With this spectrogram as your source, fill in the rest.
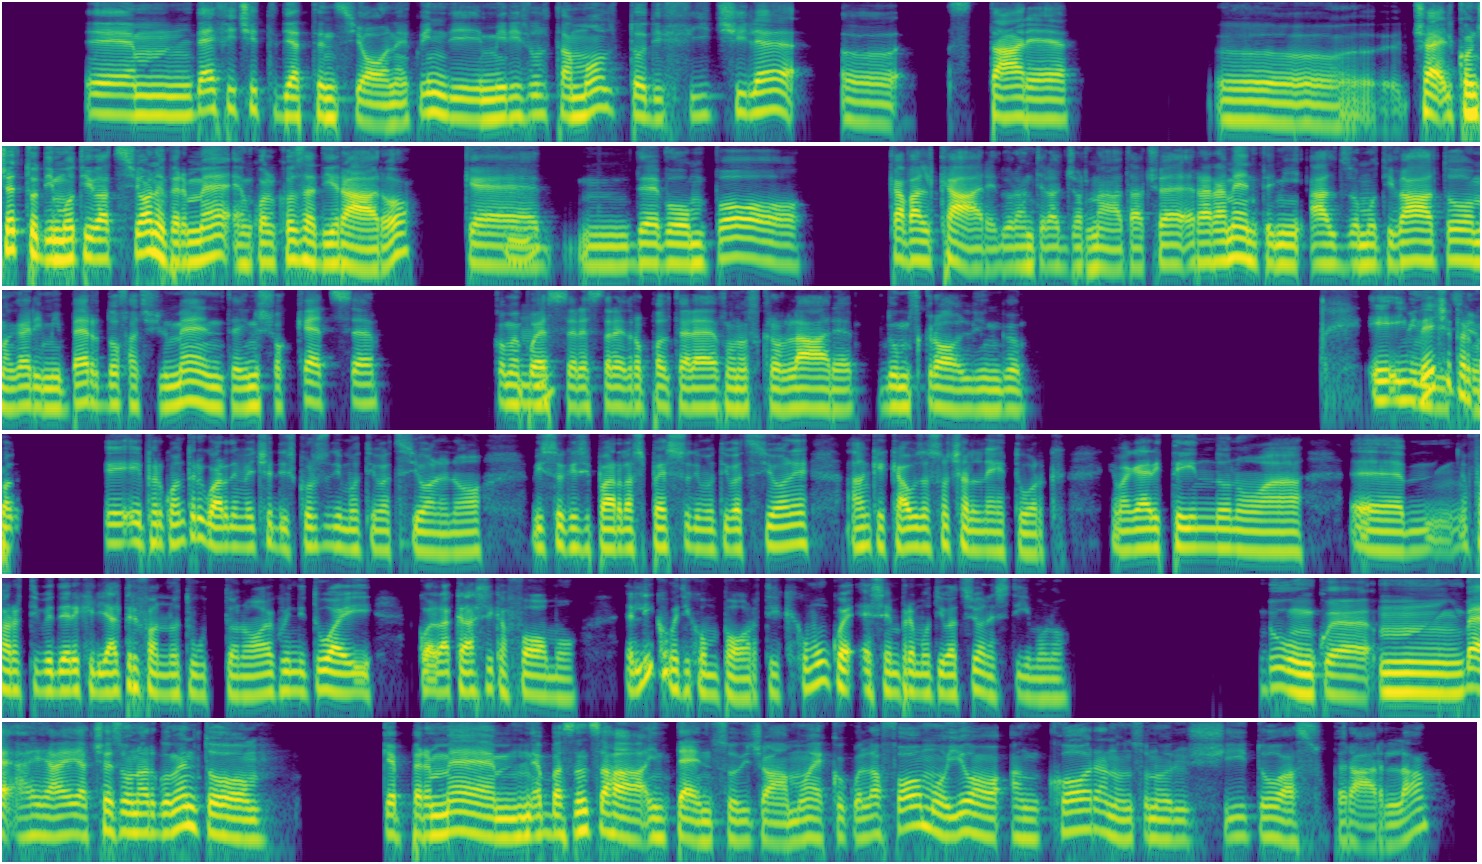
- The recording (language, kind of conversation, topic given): Italian, podcast, Quando perdi la motivazione, cosa fai per ripartire?
- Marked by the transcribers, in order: other background noise; "cioè" said as "ceh"; tapping; in English: "scrollare, doomscrolling"; in English: "FOMO"; laughing while speaking: "è abbastanza"; in English: "FOMO"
